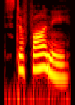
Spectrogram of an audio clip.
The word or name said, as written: stefani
